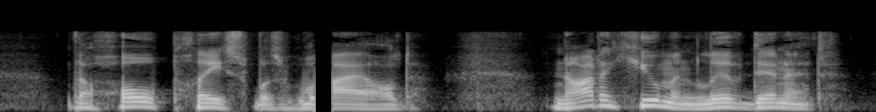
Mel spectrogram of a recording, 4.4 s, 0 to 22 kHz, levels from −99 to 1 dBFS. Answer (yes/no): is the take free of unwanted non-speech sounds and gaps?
no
